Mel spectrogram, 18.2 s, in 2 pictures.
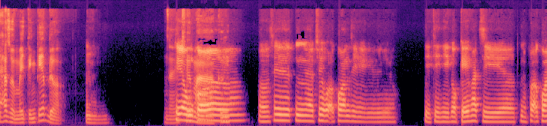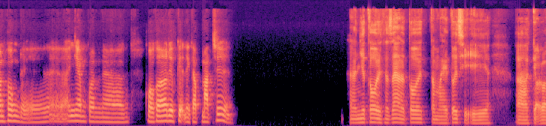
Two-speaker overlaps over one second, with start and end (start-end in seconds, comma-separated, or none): none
